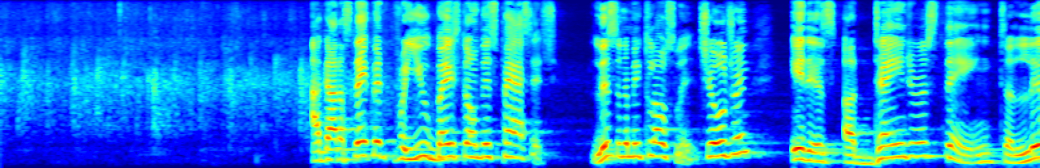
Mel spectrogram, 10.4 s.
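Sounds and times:
audience applause: 0.0 - 3.9
speech: 3.1 - 10.3.

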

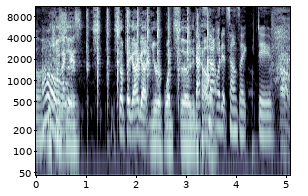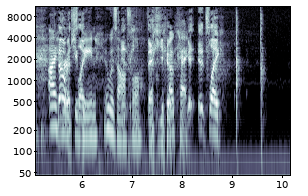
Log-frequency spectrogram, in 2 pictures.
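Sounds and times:
speech: 0.0 - 8.9
Viking clap: 0.9 - 3.5, 9.0 - 9.8.

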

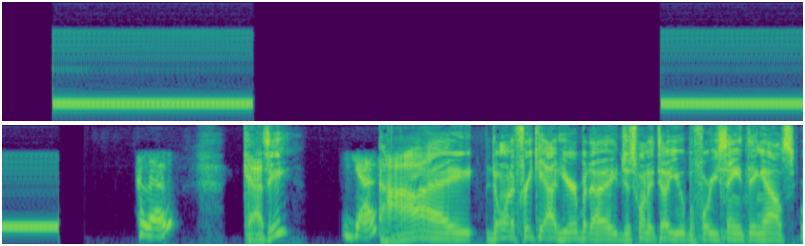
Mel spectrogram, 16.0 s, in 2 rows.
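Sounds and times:
telephone line tones while a call is placed: 0.5 - 2.6, 6.6 - 8.6
speech: 9.5 - 16.0.

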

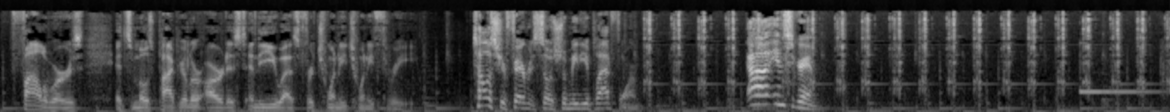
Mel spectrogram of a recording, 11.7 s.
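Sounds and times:
speech: 0.2 - 6.8, 7.5 - 8.5
ticking quiz timer: 3.1 - 11.6.

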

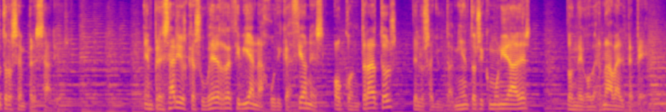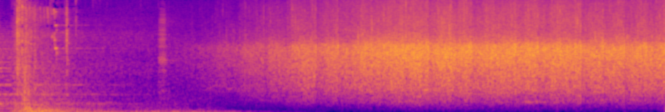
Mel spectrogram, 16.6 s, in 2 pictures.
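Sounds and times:
speech: 0.0 - 1.1, 1.8 - 8.7
applause for a leader in parliament: 10.9 - 16.6.

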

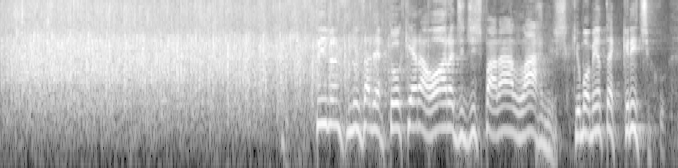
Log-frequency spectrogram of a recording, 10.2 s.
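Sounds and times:
studio audience applause: 0.0 - 6.8
speech: 4.8 - 9.9.

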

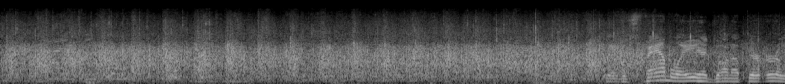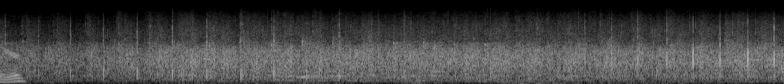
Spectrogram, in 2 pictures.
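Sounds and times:
audience applauding at a ceremony: 0.0 - 15.6
speech: 6.4 - 8.2.

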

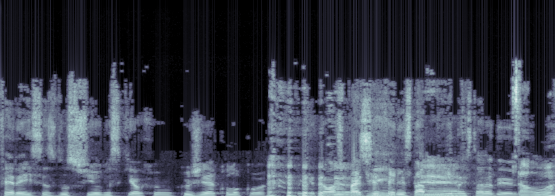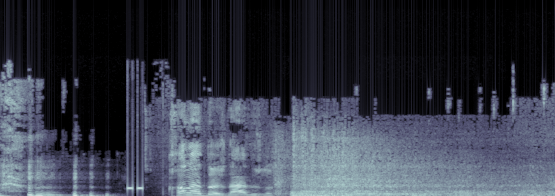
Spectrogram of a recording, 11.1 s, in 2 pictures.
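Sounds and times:
speech: 0.0 - 6.4, 7.3 - 8.8
laughter: 2.7 - 4.7, 5.5 - 6.8
thunder clap from a nearby lightning strike: 8.2 - 11.0.

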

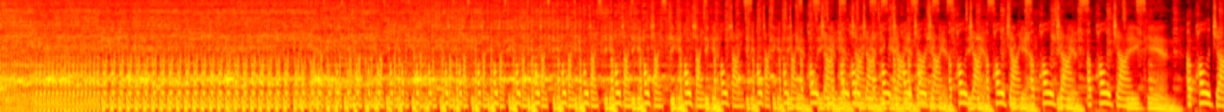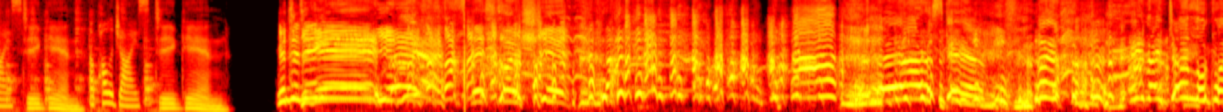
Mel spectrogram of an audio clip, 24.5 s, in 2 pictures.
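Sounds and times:
randomised decision wheel spinning: 0.0 - 11.9
laughter: 4.5 - 12.9, 15.4 - 24.4
speech: 6.2 - 19.0, 19.9 - 24.4.

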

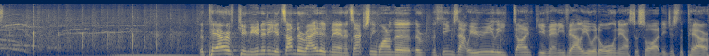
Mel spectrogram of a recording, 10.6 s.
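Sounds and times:
audience applause: 0.0 - 7.4
speech: 3.0 - 10.6.

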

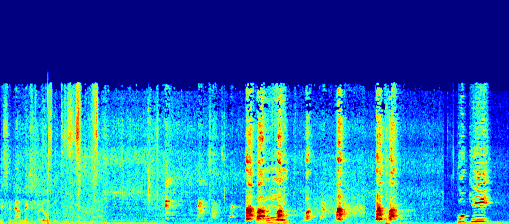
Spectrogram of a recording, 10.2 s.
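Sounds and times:
speech: 0.0 - 1.8, 5.1 - 6.8, 9.1 - 9.8
small spaniel barking: 3.3 - 8.2.

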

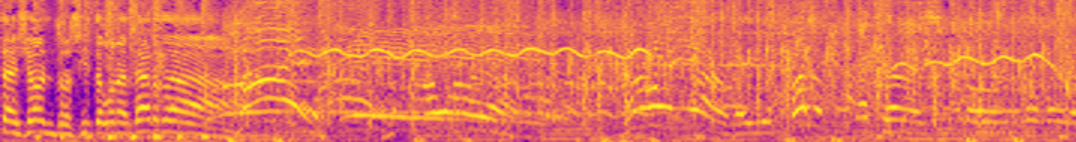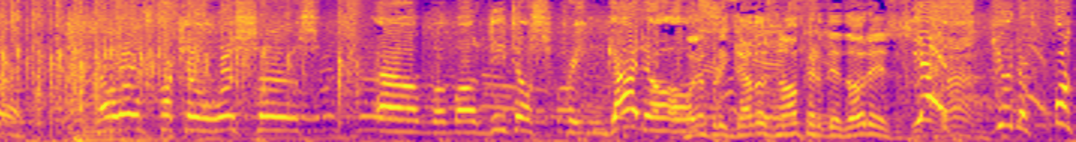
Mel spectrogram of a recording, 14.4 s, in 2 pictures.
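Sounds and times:
speech: 0.0 - 2.4, 4.9 - 14.3
audience applause welcoming a guest: 1.6 - 12.5.

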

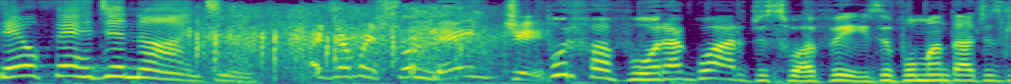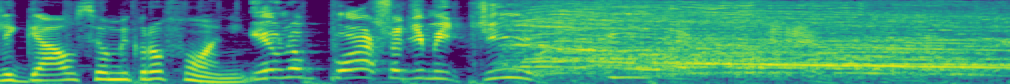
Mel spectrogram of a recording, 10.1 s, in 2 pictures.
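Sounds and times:
speech: 0.0 - 9.0
studio audience cheering and shouting: 7.5 - 10.0.

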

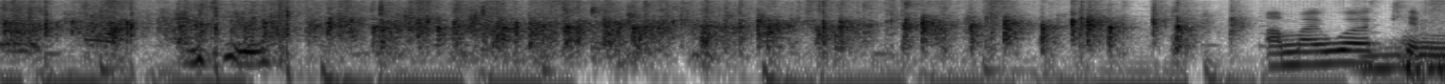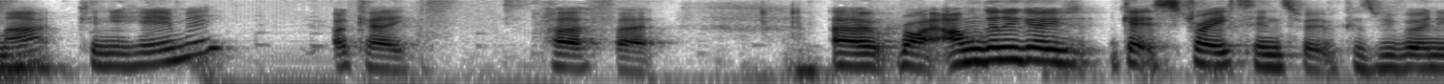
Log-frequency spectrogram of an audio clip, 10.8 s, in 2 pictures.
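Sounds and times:
crowd applauding: 0.0 - 4.8
speech: 0.8 - 1.3, 4.8 - 10.8.

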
